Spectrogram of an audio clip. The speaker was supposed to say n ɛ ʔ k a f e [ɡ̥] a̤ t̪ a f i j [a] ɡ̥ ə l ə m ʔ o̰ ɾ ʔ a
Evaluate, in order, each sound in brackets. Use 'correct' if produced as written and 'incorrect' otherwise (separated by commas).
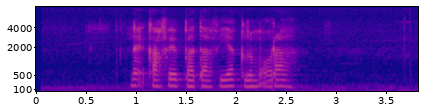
incorrect, correct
